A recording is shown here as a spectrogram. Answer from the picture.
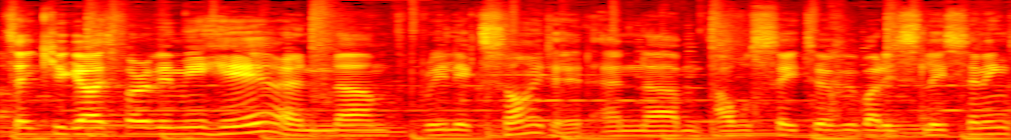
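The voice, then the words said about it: Italian accent. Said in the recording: “sorry for my Italian accent,”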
